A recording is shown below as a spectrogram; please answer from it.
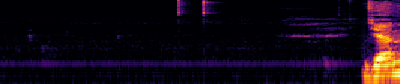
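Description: Two quick computer mouse clicks, close together like a double-click, about a second into an otherwise near-silent stretch, expanding a tree node on screen.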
